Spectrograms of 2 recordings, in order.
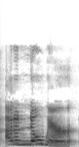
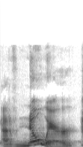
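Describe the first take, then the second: First: Said high through laughter; laughing. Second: Said in the usual way. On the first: Real, not acted. Vlogger amused at her own words, laughing high. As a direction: laugh the words out, much higher. Repeats phrase, second time laughing.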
